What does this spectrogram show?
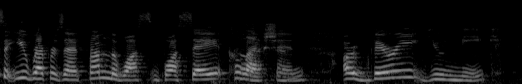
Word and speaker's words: Boisse: Boisse?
